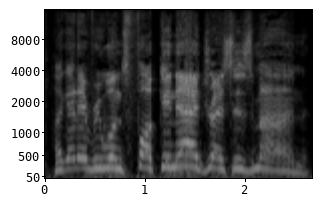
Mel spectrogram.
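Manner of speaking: high shouted parody voice; Young Scott parody. Retold or imitated. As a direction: yell it like an excited troll. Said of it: "that's Young Scott".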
